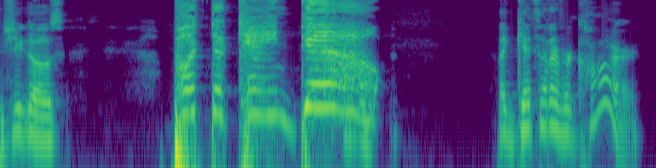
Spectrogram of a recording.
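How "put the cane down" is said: very high, slow, drawn-out shrieked scream. Telling a story about a woman and a man with a cane, retelling her scream. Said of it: "she starts screaming like".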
